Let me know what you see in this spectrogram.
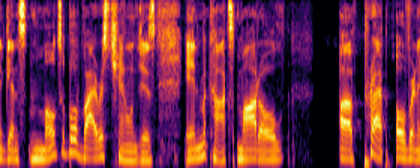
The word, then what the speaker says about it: macaques: By the way, it's pronounced macaques. – Macaques. Okay. – Yeah, macaques. – Macaques. – Not my cocks.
